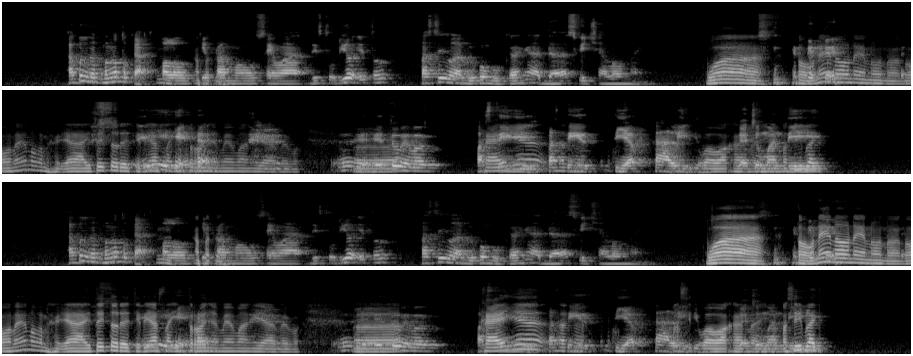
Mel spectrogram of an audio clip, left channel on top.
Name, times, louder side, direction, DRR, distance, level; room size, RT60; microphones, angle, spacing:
voice 1, 0.7-3.9 4.2-6.5 7.7-8.4 9.0-9.1 10.0-10.1 10.4-11.3 11.6-12.0 12.4-13.5 13.8-17.3, left 3 dB, 45° left, 0.8 m, -27 dB
voice 2, 7.0-7.7 8.0-13.1 13.9-14.9 16.0-17.3, right 4 dB, 40° right, 0.5 m, -25 dB
12.5 x 8.3 x 2.3 m
head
